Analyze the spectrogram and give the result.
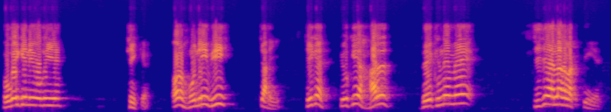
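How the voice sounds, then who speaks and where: Guy teaching law, high voice, jokes around n quizzes the class, kinda muffled lo-fi sound. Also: darkish tone. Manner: chatty, jokey, asks students questions. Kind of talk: classroom lecture. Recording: dull lo-fi classroom recording.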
